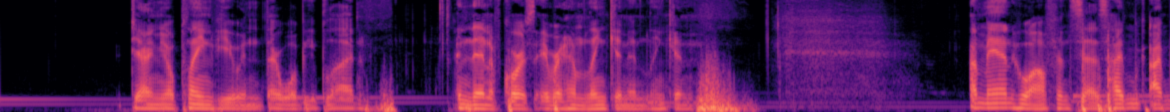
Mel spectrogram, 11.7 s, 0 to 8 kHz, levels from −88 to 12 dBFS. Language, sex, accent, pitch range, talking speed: English, male, American, 95-130 Hz, 115 wpm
